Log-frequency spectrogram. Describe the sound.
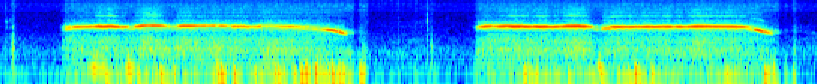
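Two long, steady whistled notes, each holding a bright pitch for a couple of seconds before sliding downward at the end, like a person whistling a birdsong imitation, clear with no talking.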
